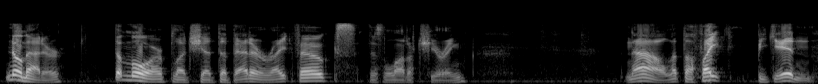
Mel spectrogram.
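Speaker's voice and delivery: booming ringmaster hype; arena announcer. Acted. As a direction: announce it to a roaring crowd.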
